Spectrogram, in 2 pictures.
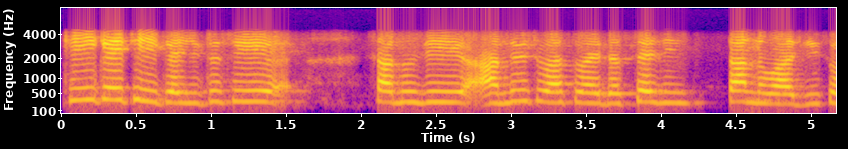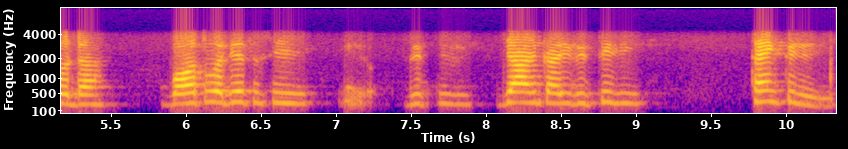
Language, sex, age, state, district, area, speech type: Punjabi, female, 18-30, Punjab, Barnala, rural, conversation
